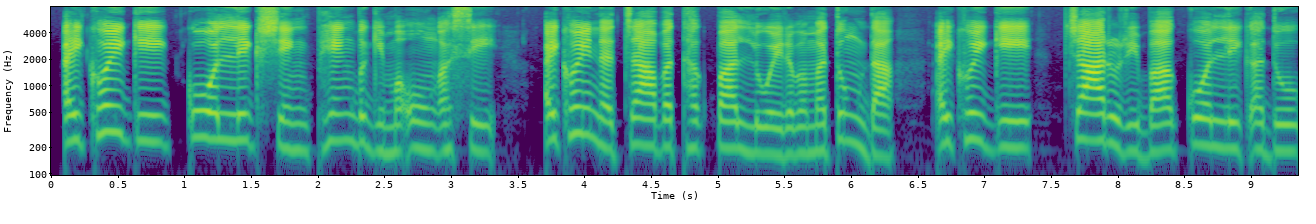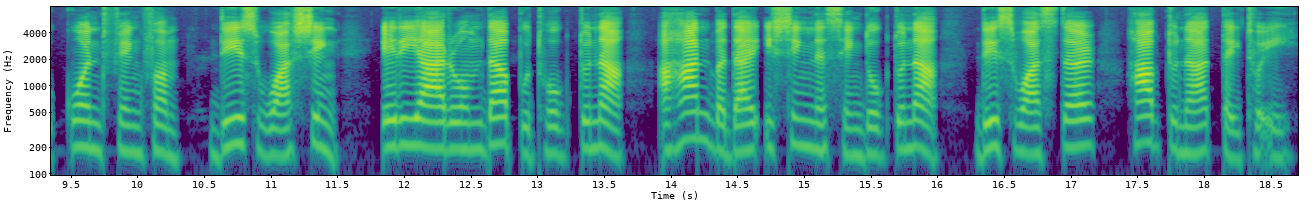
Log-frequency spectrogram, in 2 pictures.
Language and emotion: Manipuri, neutral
